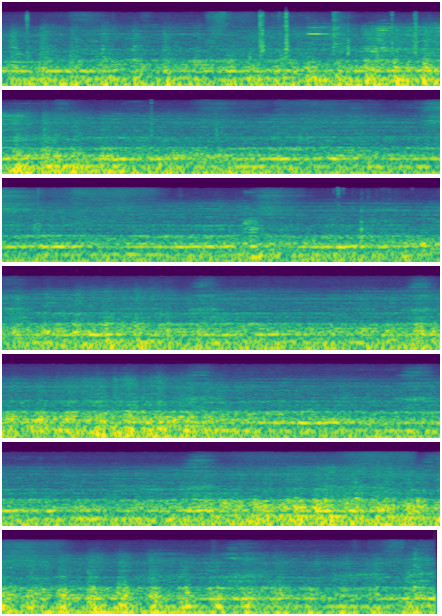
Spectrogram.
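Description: Freight cars of a loaded coal train rolling past, a steady heavy rumble of wheels on rail with a faint hum. A few sharp clicks come in the first few seconds, with scattered ones after.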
